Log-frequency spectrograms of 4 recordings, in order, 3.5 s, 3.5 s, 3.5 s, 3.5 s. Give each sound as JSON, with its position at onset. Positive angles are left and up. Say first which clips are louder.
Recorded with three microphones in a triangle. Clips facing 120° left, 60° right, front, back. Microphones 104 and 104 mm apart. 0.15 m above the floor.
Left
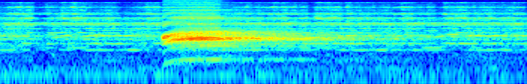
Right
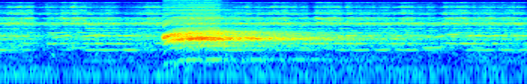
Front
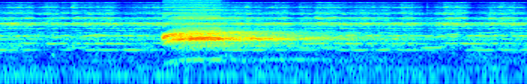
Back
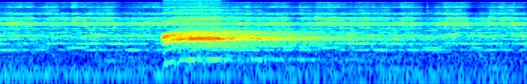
{"t": 1.1, "sound": "an alarm", "louder": "left 2 dB, back 1 dB", "azimuth_deg": 110, "distance_m": 2.0}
